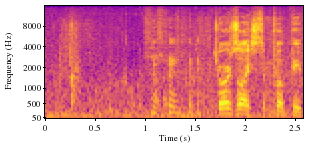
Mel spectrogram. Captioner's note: laughs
